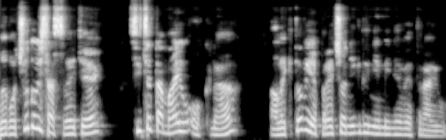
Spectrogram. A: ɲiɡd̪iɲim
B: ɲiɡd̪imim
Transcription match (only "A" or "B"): A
